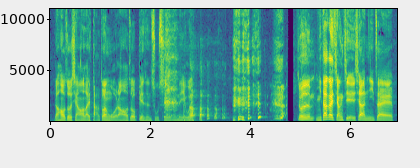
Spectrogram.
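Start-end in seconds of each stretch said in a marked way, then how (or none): 2.9-4.7 laughing. Real, not acted. Introducing the interrupting cohost.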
